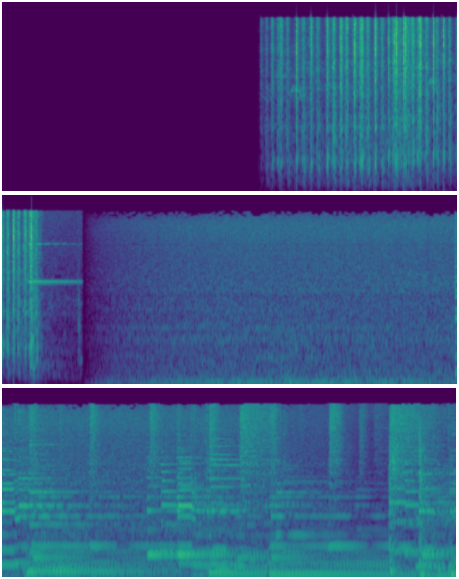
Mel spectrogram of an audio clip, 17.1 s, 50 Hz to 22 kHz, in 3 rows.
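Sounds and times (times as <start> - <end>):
fast rattle of sharp clicks: 3.2 - 6.7
brief high tone: 6.0 - 6.7.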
